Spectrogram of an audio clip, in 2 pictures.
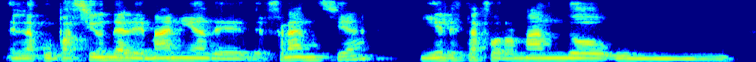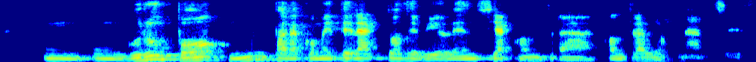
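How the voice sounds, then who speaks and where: A man's voice: fairly low pitch, measured pace, a little mellow, breathy edge, lo-fi sound. A man giving a webinar lecture on learning English, repeating himself and checking in with the audience often.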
